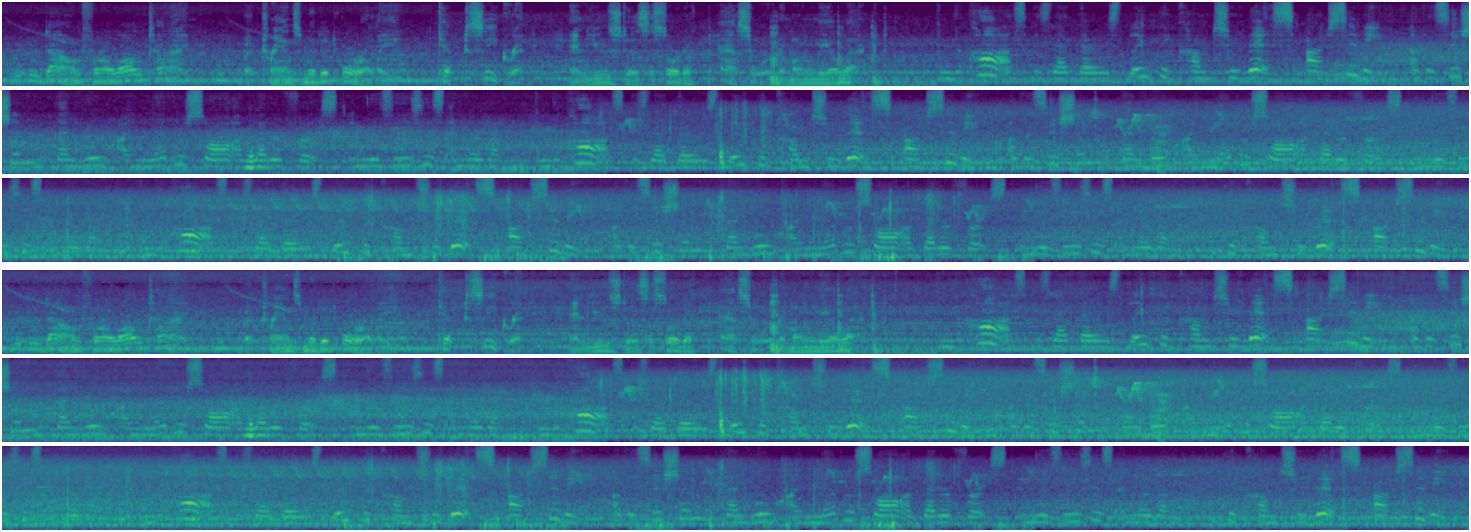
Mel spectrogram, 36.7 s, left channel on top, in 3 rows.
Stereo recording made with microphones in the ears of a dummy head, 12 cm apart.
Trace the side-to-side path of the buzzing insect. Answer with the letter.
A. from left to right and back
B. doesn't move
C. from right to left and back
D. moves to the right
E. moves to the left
E.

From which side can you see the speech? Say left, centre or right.
centre.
